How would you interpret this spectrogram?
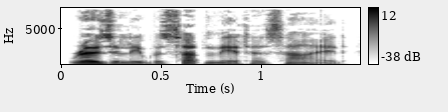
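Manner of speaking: ordinary delivery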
